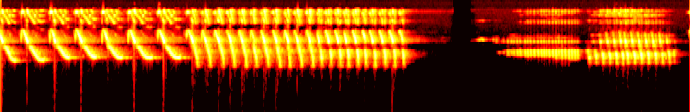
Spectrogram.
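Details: Canary singing a long, sharp song as a lesson for young canaries. Six or so repeated falling whistles run into a fast rattling roll, then a pause and a sustained buzzy trill.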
